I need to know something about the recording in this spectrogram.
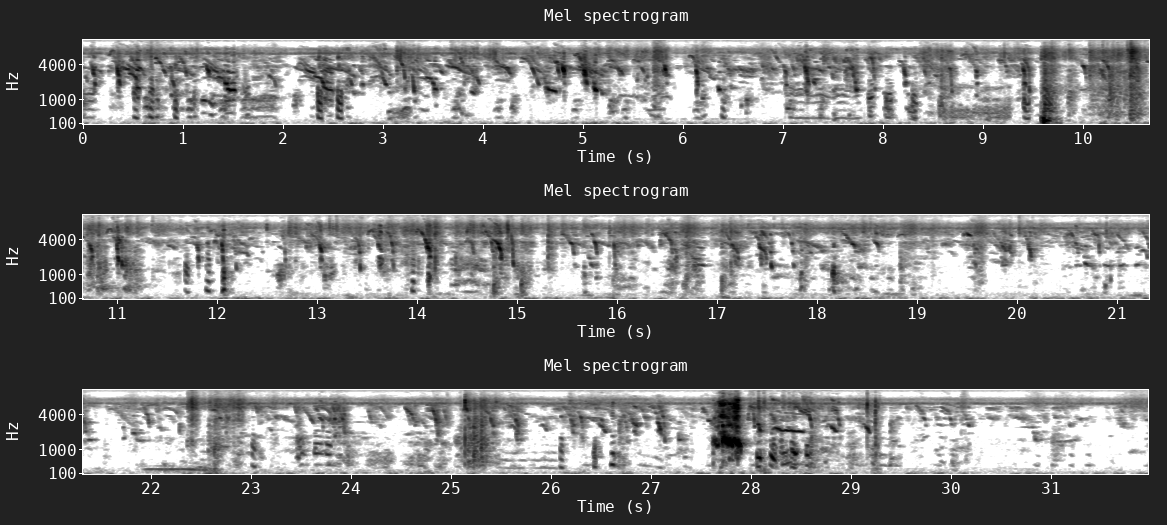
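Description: A flock of chickens clucking as they feed, with many small pecking taps on the ground and one louder call near the end.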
